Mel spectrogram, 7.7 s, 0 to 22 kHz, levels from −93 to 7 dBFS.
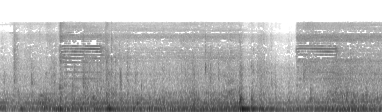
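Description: Vorbis compression runs throughout these sounds: nothing sits above about 10.6 kHz, and the treble is hissy and grainy, likely from heavy quantisation at a bitrate around 31 kbps.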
